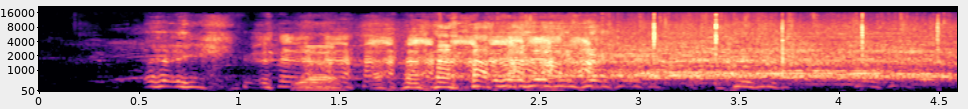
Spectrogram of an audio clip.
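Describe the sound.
A lively crowd at an exhibition prize-giving cheers, waves and chatters, many voices overlapping with bursts of laughter and scattered claps, swelling quickly and holding at a steady, fairly loud level.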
